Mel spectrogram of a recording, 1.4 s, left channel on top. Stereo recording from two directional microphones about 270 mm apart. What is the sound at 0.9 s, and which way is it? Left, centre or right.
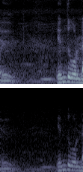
Speech, centre.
